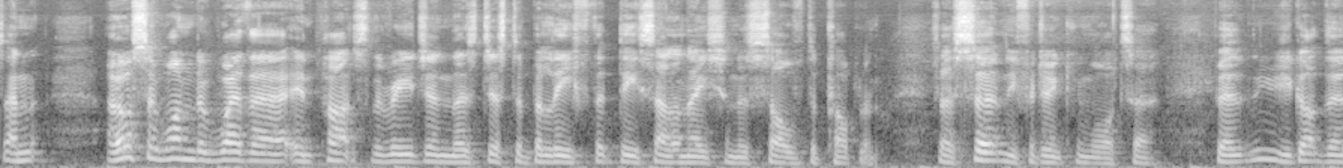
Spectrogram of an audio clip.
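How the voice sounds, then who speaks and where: Man, podcast host, mid-pitched, conversational, asks curious questions. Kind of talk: podcast interview.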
